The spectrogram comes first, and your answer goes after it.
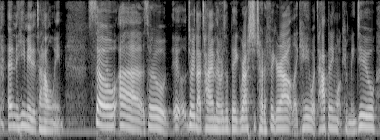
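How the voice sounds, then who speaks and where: In an American accent, a woman with an unremarkable speaking voice talks at a fairly quick pace and fairly low pitch, with ordinary pitch variation. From Arizona (Phoenix), then San Jose, California. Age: 50s. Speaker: teacher, former vice principal. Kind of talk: casual chat.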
